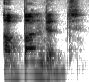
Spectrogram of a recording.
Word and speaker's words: abundant: If it's on the second syllable, you're absolutely correct.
